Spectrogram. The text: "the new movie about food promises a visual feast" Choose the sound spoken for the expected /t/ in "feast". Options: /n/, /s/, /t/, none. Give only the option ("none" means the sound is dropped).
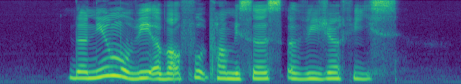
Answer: none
